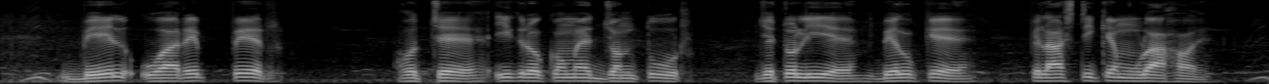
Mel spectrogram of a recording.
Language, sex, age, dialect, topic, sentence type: Bengali, female, 36-40, Jharkhandi, agriculture, statement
